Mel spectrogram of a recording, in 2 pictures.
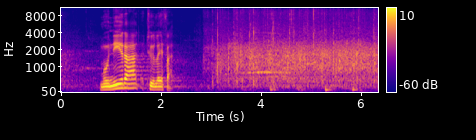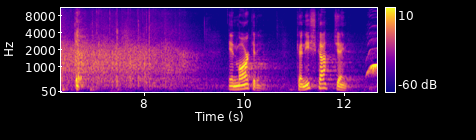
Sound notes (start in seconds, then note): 2.8 audience applauding and cheering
